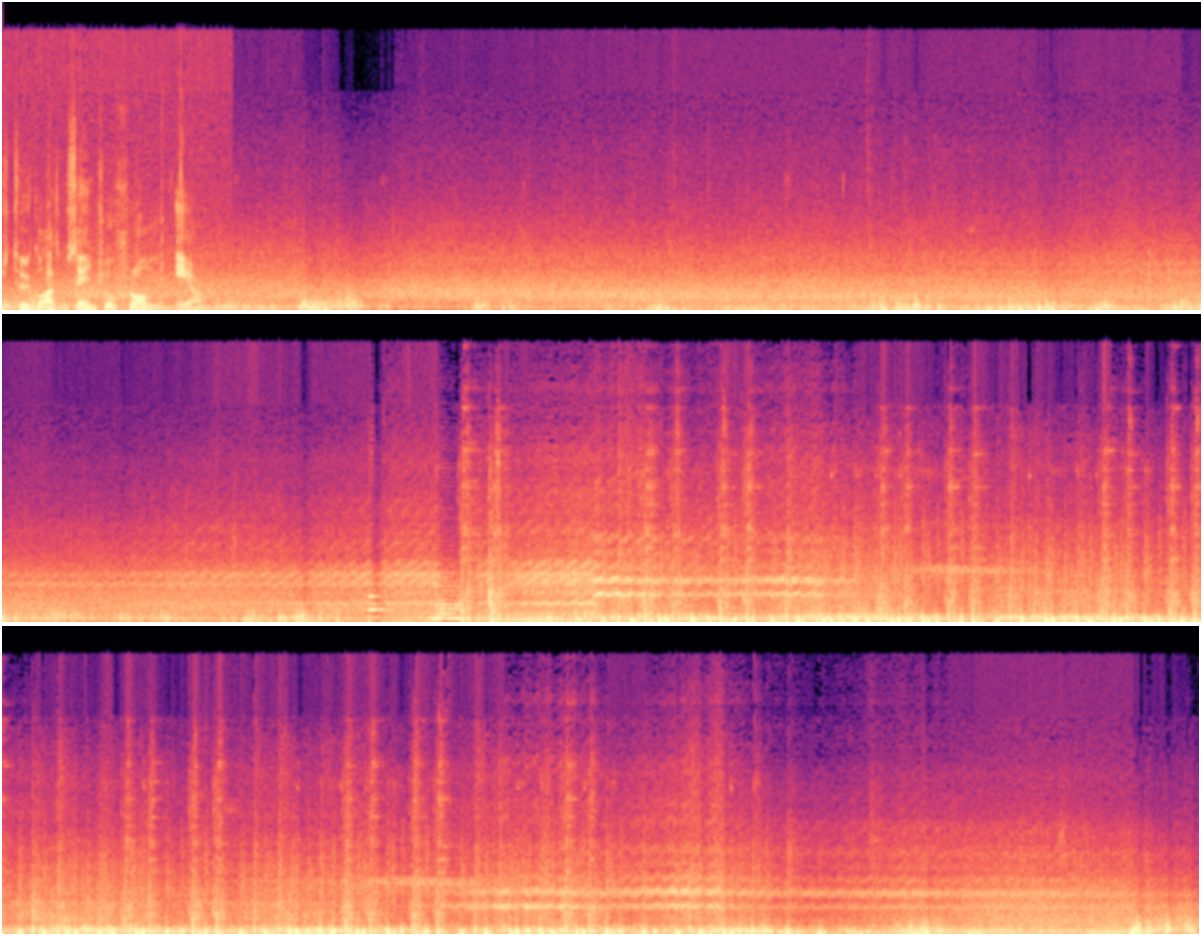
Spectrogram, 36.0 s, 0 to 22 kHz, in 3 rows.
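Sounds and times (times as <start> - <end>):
train wheels clattering over rails: 16.5 - 33.4.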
